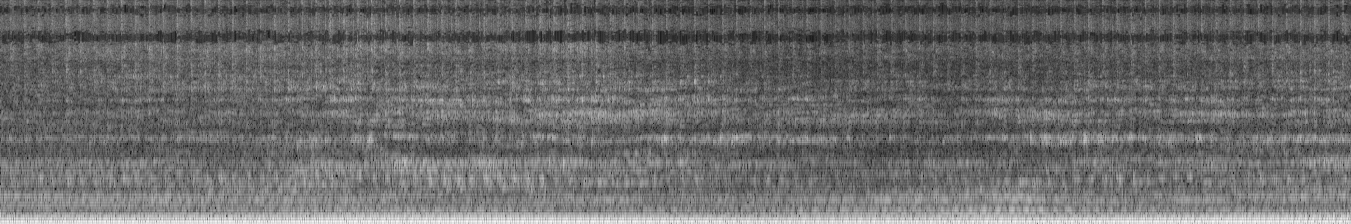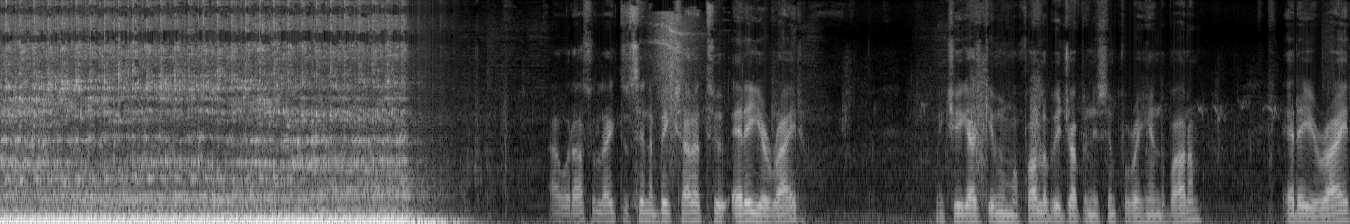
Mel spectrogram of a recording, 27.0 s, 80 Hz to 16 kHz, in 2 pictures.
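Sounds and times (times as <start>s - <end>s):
truck engine idling: 0.0s - 18.5s.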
